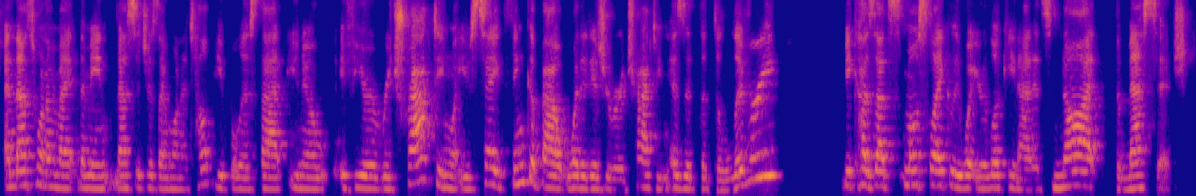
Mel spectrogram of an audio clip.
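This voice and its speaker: A woman's voice: fairly low pitch, a little fast, fairly bright tone. A woman life coach who used to teach languages, explaining her ideas earnestly in an interview, often adding "you know" and "right?". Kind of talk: interview answers.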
